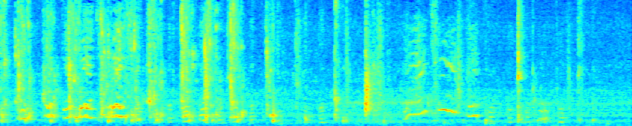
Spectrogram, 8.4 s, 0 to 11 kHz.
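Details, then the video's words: Malinois puppies of a litter at two and a half weeks old whimper and squeak, many thin overlapping yips and whines in quick irregular bursts, with a few rising whistled whines and occasional soft rustling. "B-Litter 2,5 weeks old"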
